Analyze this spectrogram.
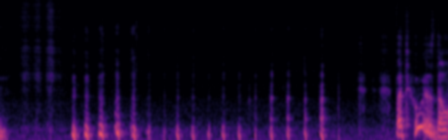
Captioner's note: Ketawa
